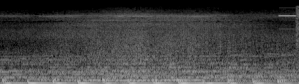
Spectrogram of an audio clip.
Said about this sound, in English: So in San Diego, in Chula Vista, we have it so that when you call 911, the first thing that happens is that a drone will take off from the police headquarters or a fire station, fly to the location of the incident.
